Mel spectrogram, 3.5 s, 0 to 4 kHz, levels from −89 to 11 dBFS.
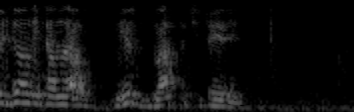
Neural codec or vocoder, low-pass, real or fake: codec, 16 kHz, 4.8 kbps, FACodec; 3.6 kHz; fake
